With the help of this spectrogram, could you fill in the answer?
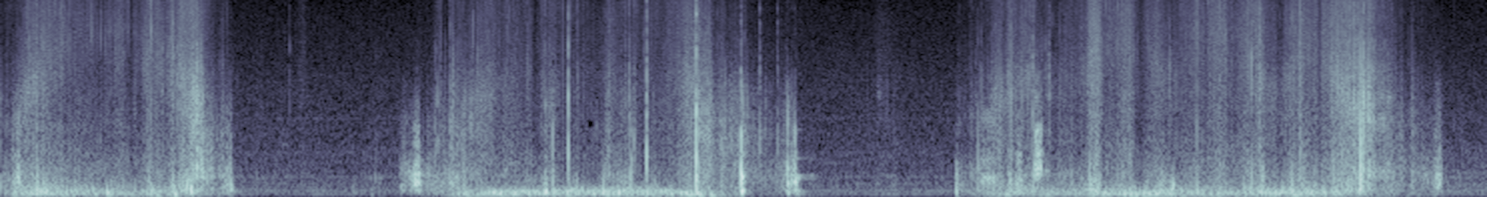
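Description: Fingers pinch and squeeze a black rounded foam windscreen on a microphone from the sides. The squeezing comes in three bursts of dense, crackling, rustling friction, heavy in low rumble with a few sharper pops. Near-silent pauses separate the bursts.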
